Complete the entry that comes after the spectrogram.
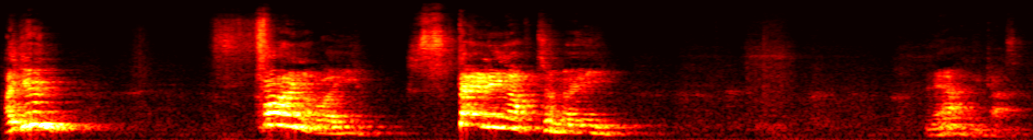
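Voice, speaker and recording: A man acting in a stage play as a cruel, volatile brother who taunts, mocks and erupts into shouting. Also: sits high, full character voice. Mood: menacing, sneering. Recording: very echoey hall, distant mic, faint noise.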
